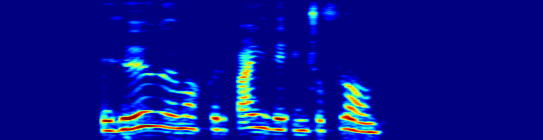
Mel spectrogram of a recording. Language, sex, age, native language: Icelandic, female, 30-39, Icelandic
